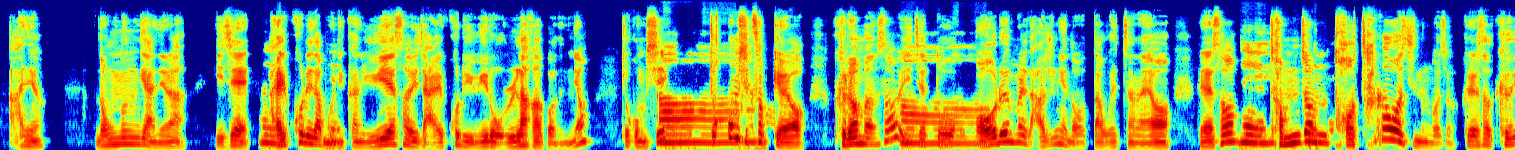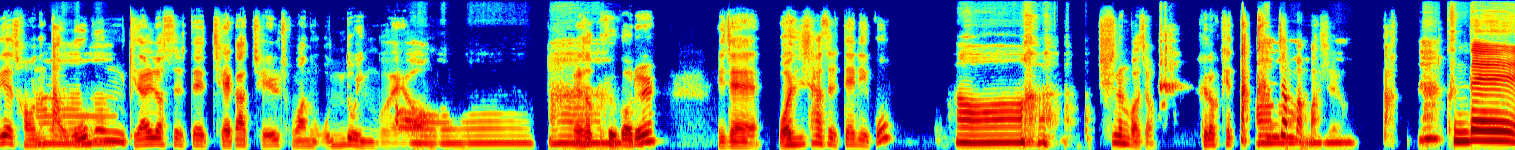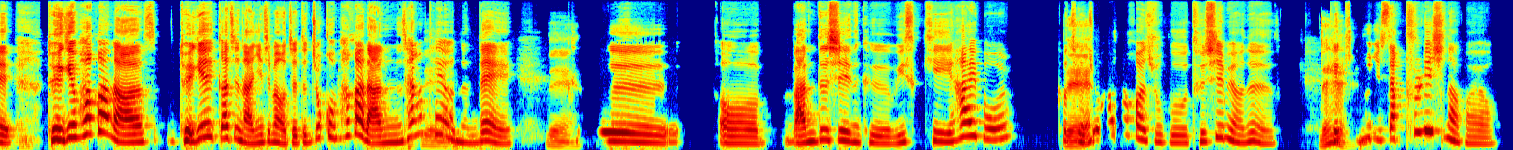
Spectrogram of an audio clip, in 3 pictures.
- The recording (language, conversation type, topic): Korean, podcast, 솔직히 화가 났을 때는 어떻게 해요?
- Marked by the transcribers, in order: other noise; in English: "원"; laugh; gasp; tapping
